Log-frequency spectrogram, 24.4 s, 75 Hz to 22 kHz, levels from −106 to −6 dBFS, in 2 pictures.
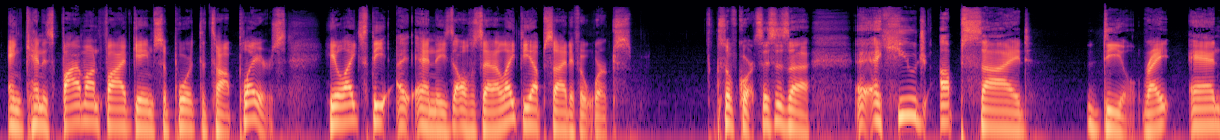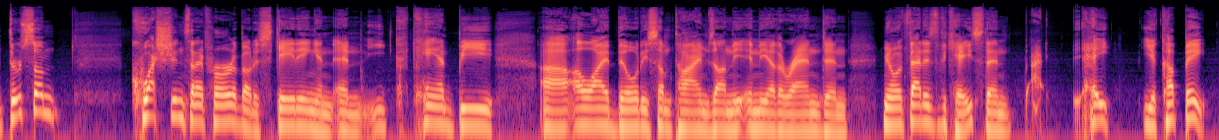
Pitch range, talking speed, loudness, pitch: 115-150 Hz, 180 wpm, -23 LUFS, 130 Hz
